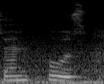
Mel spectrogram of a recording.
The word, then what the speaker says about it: San Jose: Recently, the San Jose, pronounced San Jose State University, of which they were former students, honored them and installed the statue in the university campus.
